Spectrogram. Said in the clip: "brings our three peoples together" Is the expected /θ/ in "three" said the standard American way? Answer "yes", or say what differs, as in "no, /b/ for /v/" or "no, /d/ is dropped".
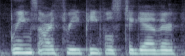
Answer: yes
